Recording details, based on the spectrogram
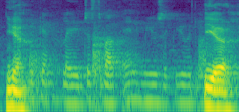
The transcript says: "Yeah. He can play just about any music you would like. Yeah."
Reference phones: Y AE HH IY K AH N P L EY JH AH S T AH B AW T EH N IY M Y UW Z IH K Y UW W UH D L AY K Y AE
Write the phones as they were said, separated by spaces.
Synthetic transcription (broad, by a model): Y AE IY K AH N P L EY JH AH S T AH B AW T EH N IY M Y UW Z IH K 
